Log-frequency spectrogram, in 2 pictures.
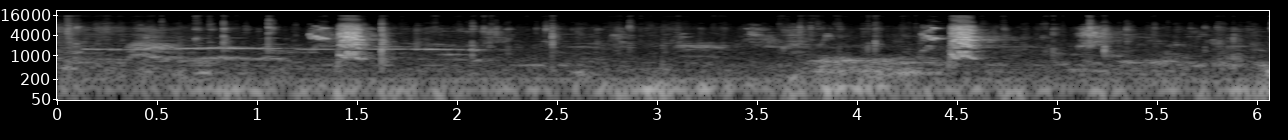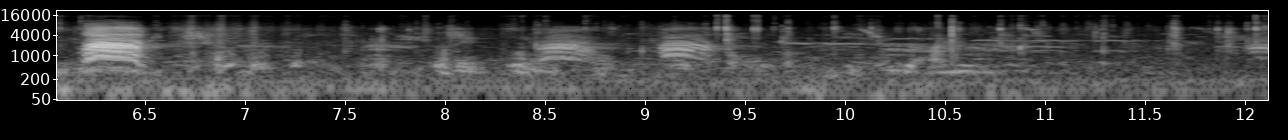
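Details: Crows gathered in the morning, squabbling over food: a few harsh, broadband caws stand out, one near the start, one mid-way and a loud one about halfway through, among scattered chirps and clicks of other birds.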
